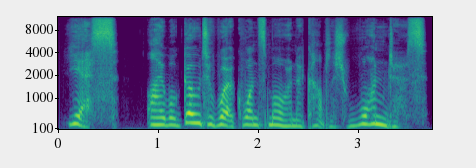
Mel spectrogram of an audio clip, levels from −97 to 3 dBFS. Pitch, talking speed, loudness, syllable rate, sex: 195 Hz, 175 wpm, -20 LUFS, 4.3 syllables/s, female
